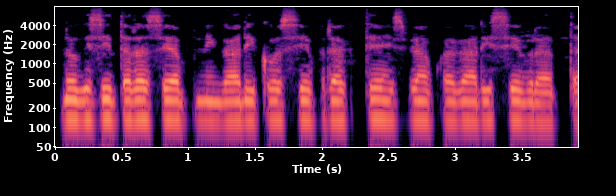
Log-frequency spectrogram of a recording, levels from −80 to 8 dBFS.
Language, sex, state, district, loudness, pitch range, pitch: Hindi, male, Bihar, Begusarai, -19 LUFS, 130-135 Hz, 130 Hz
